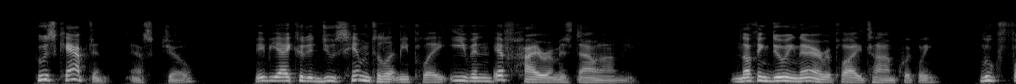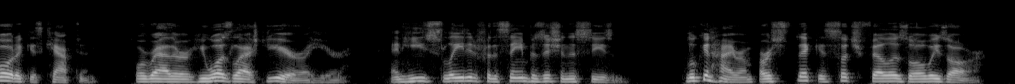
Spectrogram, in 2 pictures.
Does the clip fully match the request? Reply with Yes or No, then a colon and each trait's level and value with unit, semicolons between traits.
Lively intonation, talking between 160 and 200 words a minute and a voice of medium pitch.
No: wide, 6.3 semitones; average, 170 wpm; low, 130 Hz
